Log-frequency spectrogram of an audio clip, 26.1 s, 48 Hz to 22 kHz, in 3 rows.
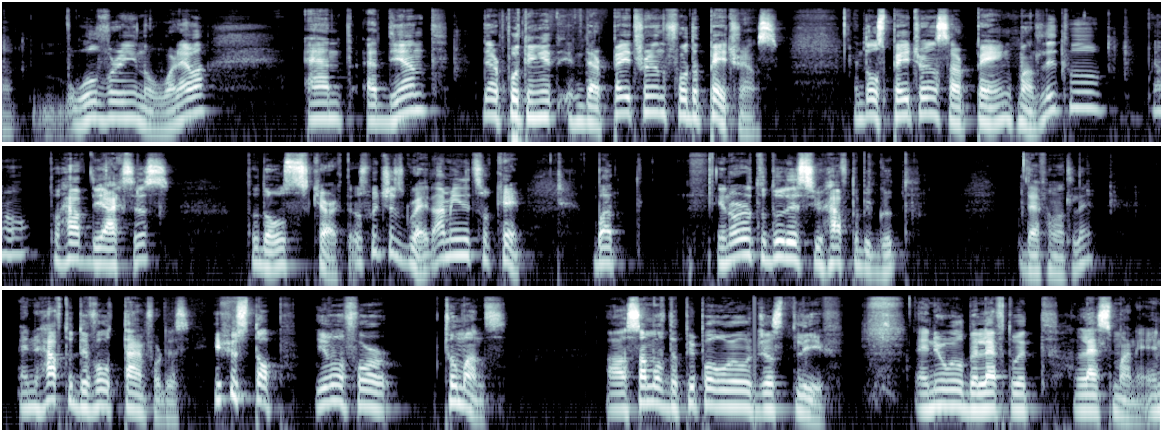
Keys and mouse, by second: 8.2 x, 9.6 alt+q, 16.5 1.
